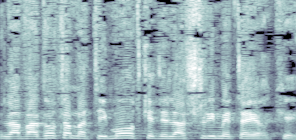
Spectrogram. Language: Hebrew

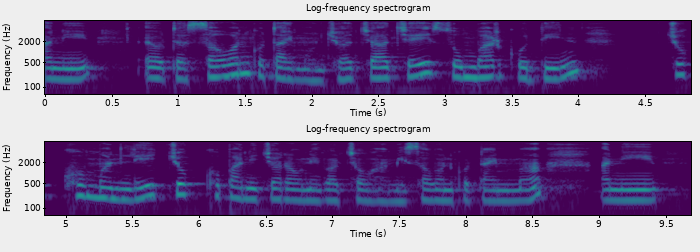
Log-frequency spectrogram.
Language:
Nepali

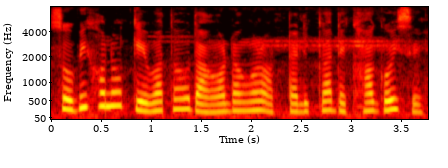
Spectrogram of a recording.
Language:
Assamese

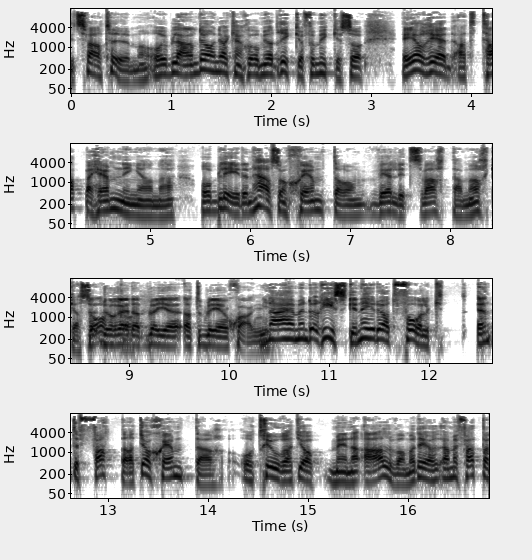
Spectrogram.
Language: Swedish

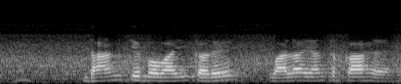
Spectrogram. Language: Bhojpuri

